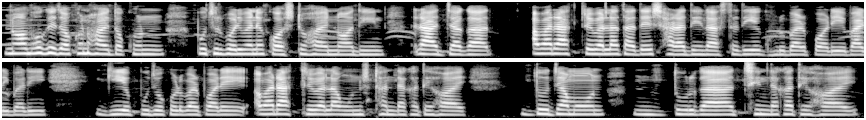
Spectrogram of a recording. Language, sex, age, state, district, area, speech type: Bengali, female, 18-30, West Bengal, Birbhum, urban, spontaneous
